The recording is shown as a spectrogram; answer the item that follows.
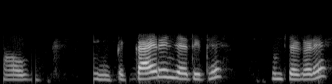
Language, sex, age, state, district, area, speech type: Marathi, female, 60+, Maharashtra, Nagpur, urban, conversation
